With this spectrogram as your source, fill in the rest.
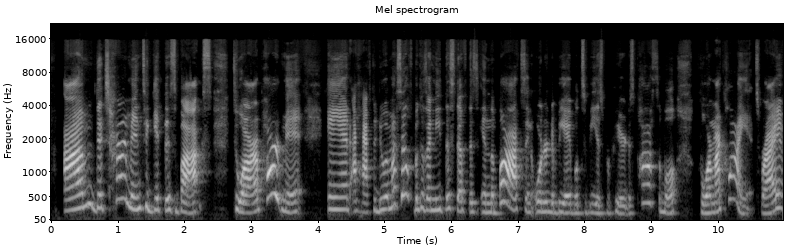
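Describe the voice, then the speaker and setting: A woman's fairly high, energetic voice with very wide pitch swings and big jumps in loudness. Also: fairly quick pace. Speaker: leadership speaker and author. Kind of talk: live talk show to camera. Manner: energetic, chatty, humorous.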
